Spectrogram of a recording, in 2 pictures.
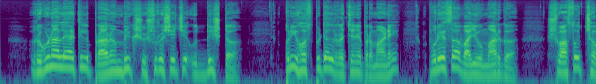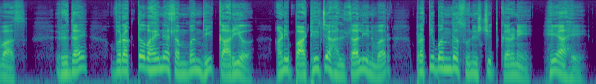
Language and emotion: Marathi, neutral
